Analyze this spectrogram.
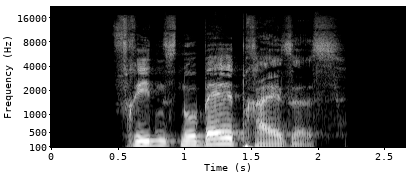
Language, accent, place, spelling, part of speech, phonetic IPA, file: German, Germany, Berlin, Friedensnobelpreises, noun, [ˌfʁiːdn̩snoˈbɛlpʁaɪ̯zəs], De-Friedensnobelpreises.ogg
- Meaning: genitive singular of Friedensnobelpreis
